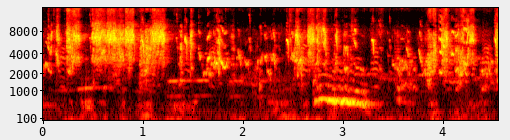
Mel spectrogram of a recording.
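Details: Budgerigars, a breeding pair, chirping: dense scratchy warbling chatter high in pitch, with a few clearer whistled notes, one long falling whistle near the middle, sounding almost continuously.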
